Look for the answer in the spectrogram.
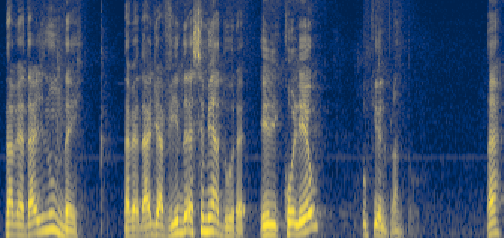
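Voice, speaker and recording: An older Brazilian man telling a long personal story in casual chat, acting out the dialogue with lively swings in his voice. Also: mid-range voice, normal speed. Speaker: gospel singer and senator telling a story.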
